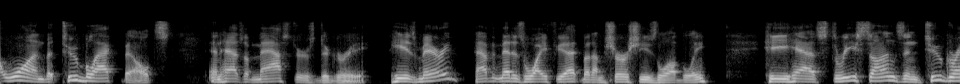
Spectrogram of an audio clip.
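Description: No technical faults are audible.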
